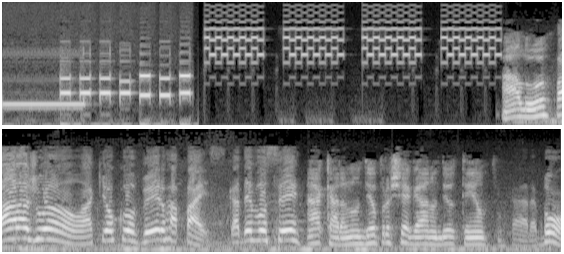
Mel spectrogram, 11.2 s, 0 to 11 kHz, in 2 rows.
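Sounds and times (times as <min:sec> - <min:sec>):
bright electronic telephone ringing: 0:00.0 - 0:05.0
telephone dial tone: 0:00.0 - 0:05.0
speech: 0:00.6 - 0:01.3, 0:05.0 - 0:11.1.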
